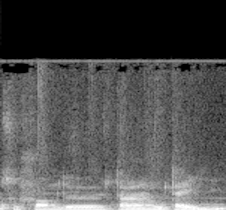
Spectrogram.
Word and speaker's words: tahini: forme de thym ou tahini, on le prononce à la française, H-I-N-I, pour ceux qui ne connaissent pas ce plat d'origine libanaise.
